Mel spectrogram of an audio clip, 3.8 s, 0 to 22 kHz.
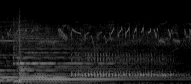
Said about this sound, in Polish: Słychać. Słychać, bo za horyzontem, za tym młodnikiem sosnowym na pewno to jest skowronek. Na 100%. I to nie jeden, bo stąd jednego słyszę i trochę jestem przygłuchy, ale mi się wydaje, że i z tej strony też jeden jest.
